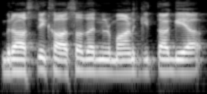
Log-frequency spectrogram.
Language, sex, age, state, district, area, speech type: Punjabi, male, 45-60, Punjab, Fatehgarh Sahib, urban, spontaneous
